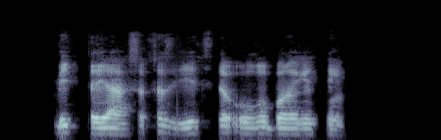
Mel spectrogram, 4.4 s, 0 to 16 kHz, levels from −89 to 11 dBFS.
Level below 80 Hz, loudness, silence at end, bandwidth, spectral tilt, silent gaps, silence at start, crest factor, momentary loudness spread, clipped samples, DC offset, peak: -62 dBFS; -19 LUFS; 1 s; 7.4 kHz; -5 dB/octave; 0.80-0.86 s, 2.13-2.17 s, 3.22-3.26 s; 0.55 s; 18 dB; 13 LU; under 0.1%; under 0.1%; -2 dBFS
